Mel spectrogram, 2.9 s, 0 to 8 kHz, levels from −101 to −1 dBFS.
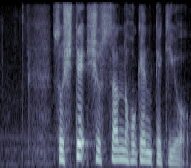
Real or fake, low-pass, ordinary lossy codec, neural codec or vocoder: fake; 7.2 kHz; none; vocoder, 22.05 kHz, 80 mel bands, WaveNeXt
